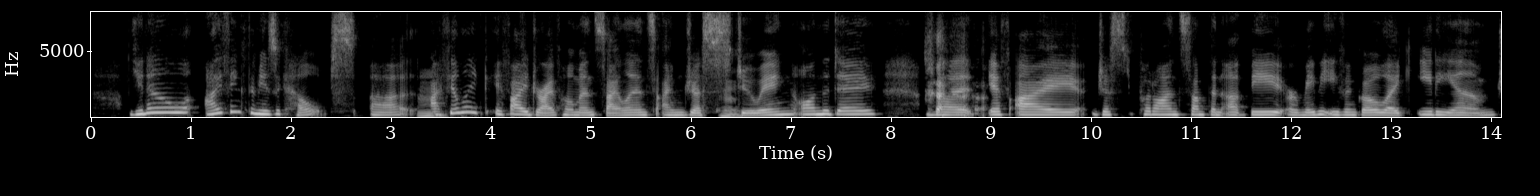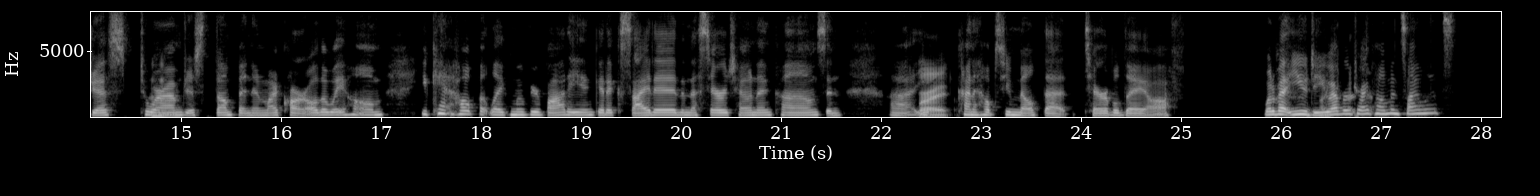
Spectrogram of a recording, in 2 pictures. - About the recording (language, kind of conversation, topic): English, unstructured, What small rituals can I use to reset after a stressful day?
- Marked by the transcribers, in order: laugh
